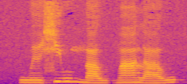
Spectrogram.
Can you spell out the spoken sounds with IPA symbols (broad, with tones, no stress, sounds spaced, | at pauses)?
w e˨˩ ɕ j u˦ n̪ a˨˩ w b ã˧ l a˨˦ w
